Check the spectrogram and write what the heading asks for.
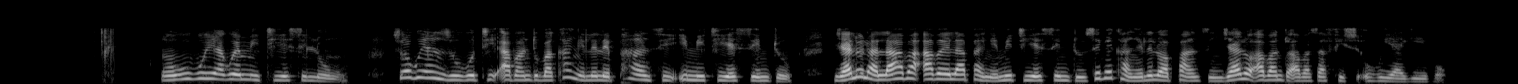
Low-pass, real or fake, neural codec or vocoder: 5.4 kHz; real; none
